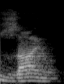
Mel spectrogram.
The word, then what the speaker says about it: Zion: A língua inglesa pode ser pronunciado como Zion.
